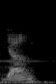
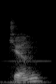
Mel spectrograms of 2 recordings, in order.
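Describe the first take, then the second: First: The name begins with a Y sound. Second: The name begins with a J sound. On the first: The speaker calls it right. "that's a silent J?" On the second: The speaker calls it wrong. "I was pronouncing it Jung"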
